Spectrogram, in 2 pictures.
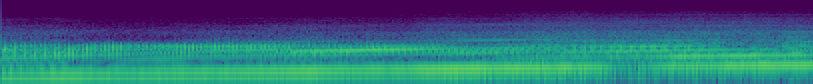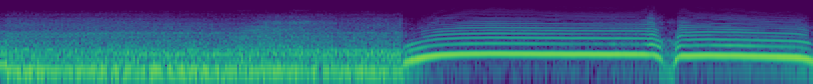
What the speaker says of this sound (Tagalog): Ganda ng truck niya!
